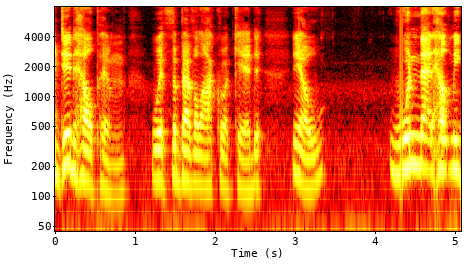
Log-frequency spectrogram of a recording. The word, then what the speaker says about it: Bevilacqua: Bevilacqua.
